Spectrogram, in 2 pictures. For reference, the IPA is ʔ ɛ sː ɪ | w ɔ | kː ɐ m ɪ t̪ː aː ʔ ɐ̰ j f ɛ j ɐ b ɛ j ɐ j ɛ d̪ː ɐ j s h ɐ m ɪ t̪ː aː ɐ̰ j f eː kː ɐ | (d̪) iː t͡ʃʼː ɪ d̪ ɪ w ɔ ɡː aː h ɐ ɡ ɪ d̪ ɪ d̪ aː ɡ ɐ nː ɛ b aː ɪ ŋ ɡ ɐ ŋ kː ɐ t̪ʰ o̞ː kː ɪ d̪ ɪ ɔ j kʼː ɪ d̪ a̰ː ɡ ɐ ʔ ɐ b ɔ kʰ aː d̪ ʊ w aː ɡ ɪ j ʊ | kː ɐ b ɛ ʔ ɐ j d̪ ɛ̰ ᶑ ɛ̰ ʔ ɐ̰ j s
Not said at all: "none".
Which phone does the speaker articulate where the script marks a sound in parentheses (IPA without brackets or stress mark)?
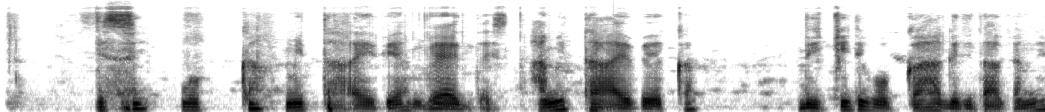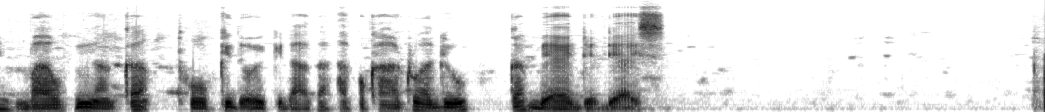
d̪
